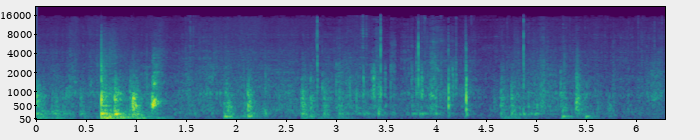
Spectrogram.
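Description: Irregular knocks, thumps and clicks of someone moving about inside a small sailboat cabin, with the loudest few thumps about a second in.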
